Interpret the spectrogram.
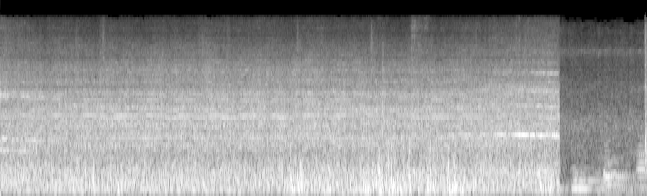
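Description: Electric passenger train passing close by: a steady, loud rush of wheels on rails. About five and a half seconds in, it cuts off abruptly into music.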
